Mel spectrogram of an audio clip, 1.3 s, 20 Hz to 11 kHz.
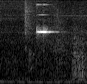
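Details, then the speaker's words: Accu-Chek Inform hospital glucometer gives a single short high-pitched beep as it registers a scanned barcode during level 2 control solution testing; the meter then asks for the strip to be scanned again; glucometer beep. "and as soon as it registers, it beeps. It also wants you to do the strip scan one more time."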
